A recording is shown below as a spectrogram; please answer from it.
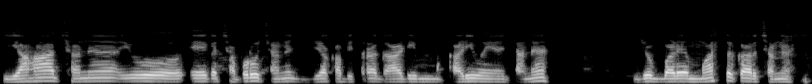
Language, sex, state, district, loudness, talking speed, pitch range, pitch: Garhwali, male, Uttarakhand, Uttarkashi, -16 LUFS, 125 wpm, 130-145 Hz, 140 Hz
